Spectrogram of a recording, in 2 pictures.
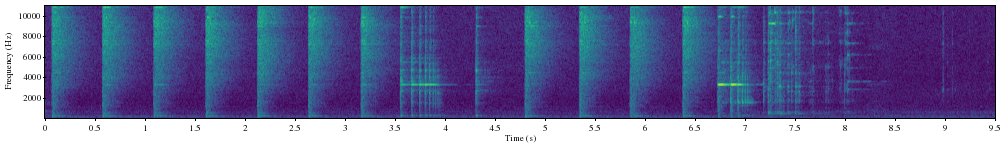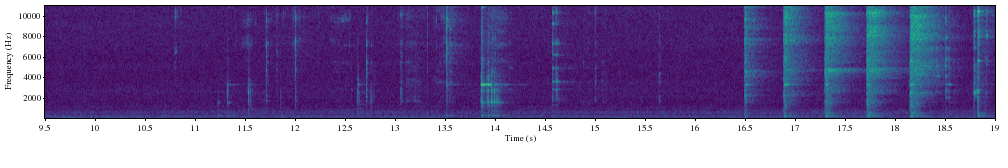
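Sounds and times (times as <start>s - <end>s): hammer striking horseshoe on anvil: 0.0s - 7.5s, 16.5s - 19.0s.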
